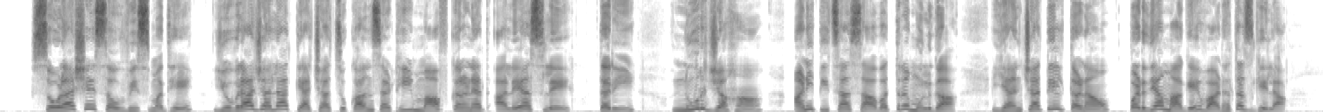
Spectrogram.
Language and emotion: Marathi, neutral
